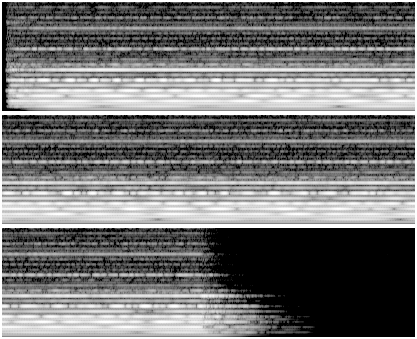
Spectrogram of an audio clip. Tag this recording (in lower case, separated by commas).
keyboard (musical), music, musical instrument, organ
